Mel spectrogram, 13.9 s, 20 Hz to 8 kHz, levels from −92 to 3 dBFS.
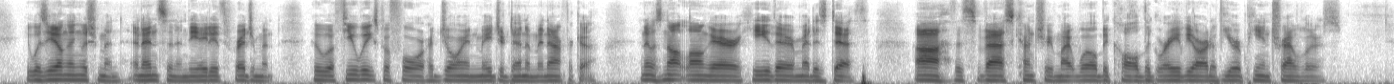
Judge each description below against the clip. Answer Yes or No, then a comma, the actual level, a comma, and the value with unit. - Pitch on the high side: No, low, 115 Hz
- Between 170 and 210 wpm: Yes, average, 200 wpm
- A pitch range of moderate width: No, narrow, 1.7 semitones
